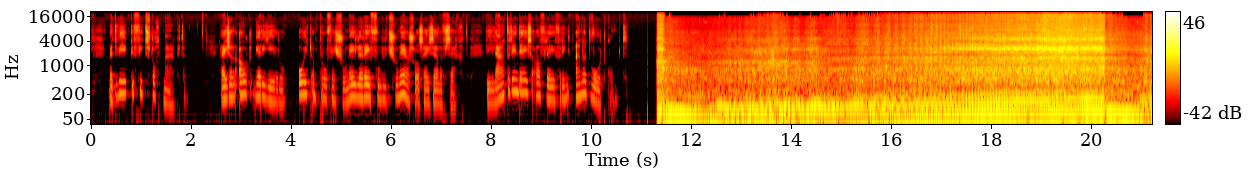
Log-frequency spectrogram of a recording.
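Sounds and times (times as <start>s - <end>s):
speech: 0.4s - 2.0s, 2.6s - 10.8s
road traffic roar with deep engine rumble on a reopened street: 11.3s - 21.2s.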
